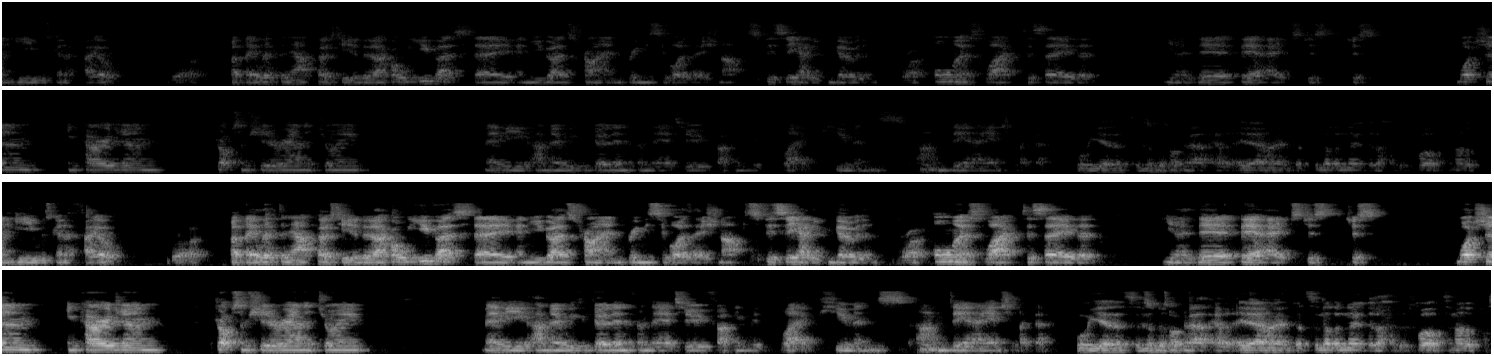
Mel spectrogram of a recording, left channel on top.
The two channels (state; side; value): quieter; left; 21.1 dB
